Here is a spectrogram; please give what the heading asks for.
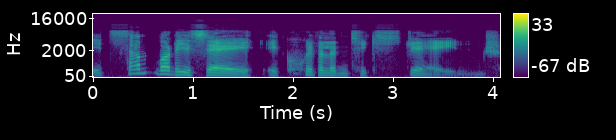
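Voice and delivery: very slow character voice, every word drawn out. Voicing a talking poster that interrupts: Emperor Palpatine impression. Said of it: "doing an impersonation of Emperor Palpatine from Star Wars".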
